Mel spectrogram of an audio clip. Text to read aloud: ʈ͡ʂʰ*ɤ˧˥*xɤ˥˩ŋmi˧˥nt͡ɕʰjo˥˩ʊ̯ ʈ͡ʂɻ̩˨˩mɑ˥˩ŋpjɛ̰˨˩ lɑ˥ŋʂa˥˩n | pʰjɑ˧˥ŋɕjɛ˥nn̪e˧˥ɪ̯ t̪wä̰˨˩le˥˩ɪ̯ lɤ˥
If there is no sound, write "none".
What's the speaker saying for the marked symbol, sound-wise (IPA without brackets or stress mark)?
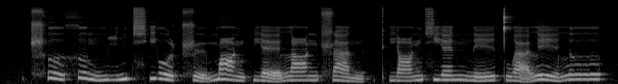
ɤ˥˧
